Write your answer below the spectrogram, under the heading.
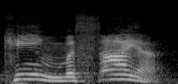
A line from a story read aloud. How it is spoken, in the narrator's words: cried out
